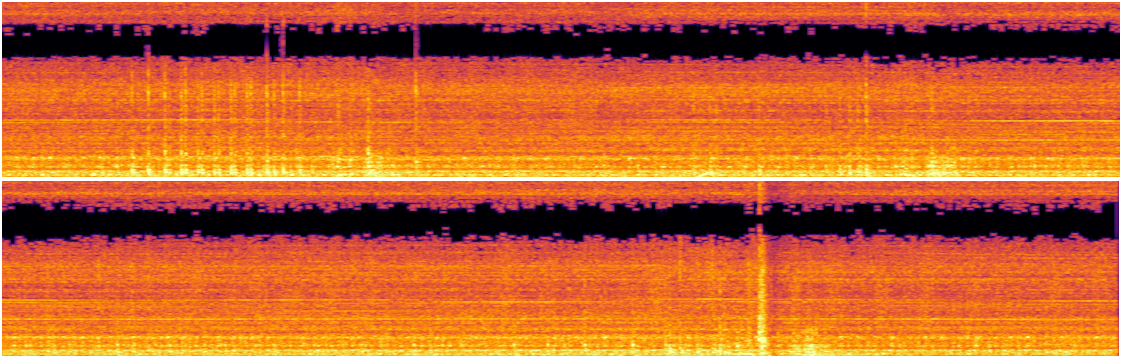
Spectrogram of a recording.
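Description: Water sloshes and gurgles in a drain.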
